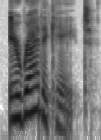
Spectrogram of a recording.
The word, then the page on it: eradicate: irǽdəkèit; イラァディケェイト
